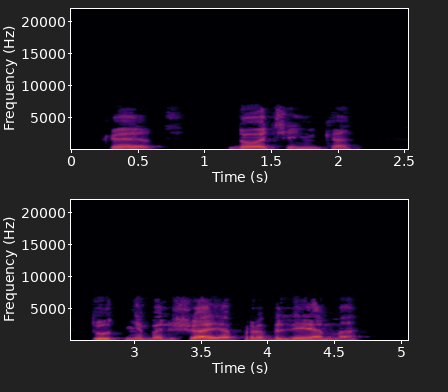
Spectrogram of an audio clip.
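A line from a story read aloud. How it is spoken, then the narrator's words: Timid. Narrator (Russian): робко сказала она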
